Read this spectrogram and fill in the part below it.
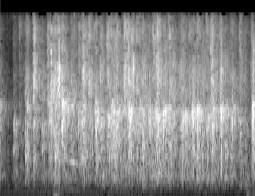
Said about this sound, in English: Not as much applause on that one, but hold on.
